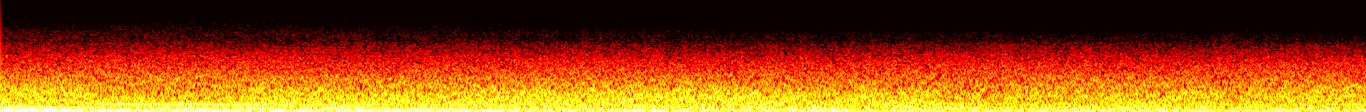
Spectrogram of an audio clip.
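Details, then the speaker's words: Flying Inflatable Boat (FIB) engine in flight: drone sags in pitch and fades under rushing wind within seconds as the engine quits unexpectedly; pilot turns steeply into the wind for a dead-stick emergency landing. Engine losing power in flight. "It's about this point in time I realized my engine's definitely going to die on me and I have just enough altitude to make a steep turn so I can point into the wind for landing."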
